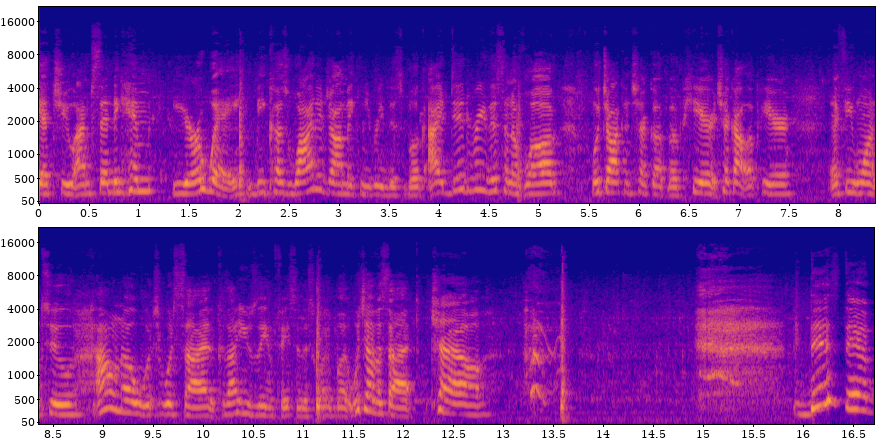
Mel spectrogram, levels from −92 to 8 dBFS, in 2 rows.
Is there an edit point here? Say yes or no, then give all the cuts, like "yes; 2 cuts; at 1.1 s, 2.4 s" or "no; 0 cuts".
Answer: no; 0 cuts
